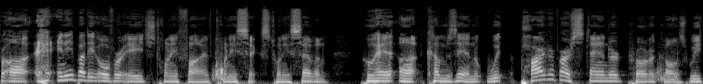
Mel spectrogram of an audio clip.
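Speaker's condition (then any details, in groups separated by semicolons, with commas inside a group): No condition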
